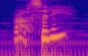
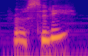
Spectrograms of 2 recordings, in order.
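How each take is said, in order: The two takes are said the same way.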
